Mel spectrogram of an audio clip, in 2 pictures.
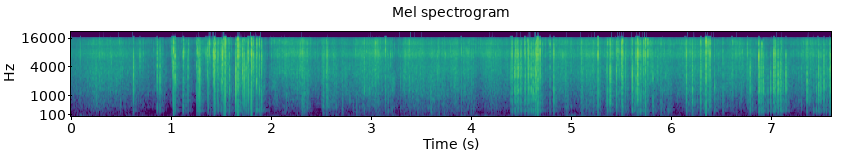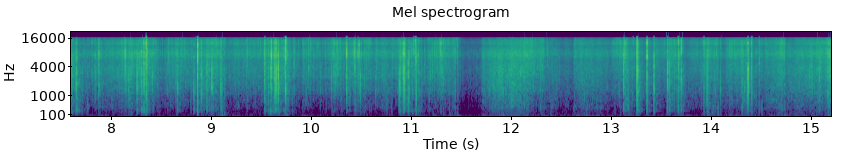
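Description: Both hands squeeze and twist a bunched section of a large, clear plastic bubble wrap sheet. Dense bursts of sharp, bright pops come through over continuous crinkling, with brief quieter pauses between the louder clusters. Bubbles pop throughout.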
